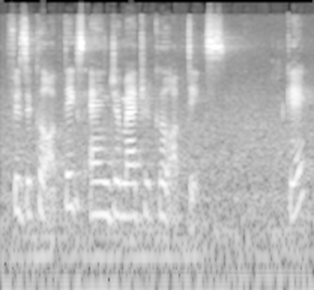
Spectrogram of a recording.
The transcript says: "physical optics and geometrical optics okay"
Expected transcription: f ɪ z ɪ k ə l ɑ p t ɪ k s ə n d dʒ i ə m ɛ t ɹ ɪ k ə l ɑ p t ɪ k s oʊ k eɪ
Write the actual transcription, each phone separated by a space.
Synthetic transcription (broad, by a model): f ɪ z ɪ k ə l ɑ p t ɪ k s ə n dʒ i ə m ɛ t ɹ ɪ k ə l ɑ p t ɪ k s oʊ k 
